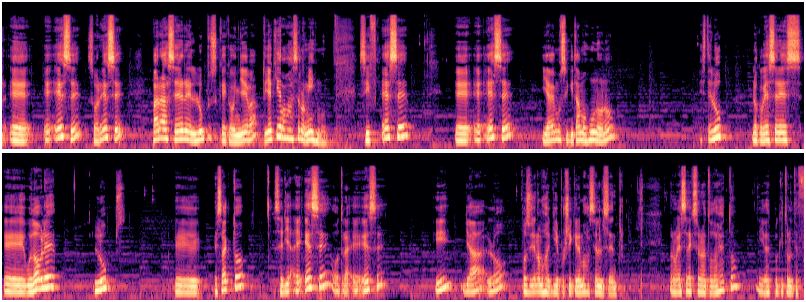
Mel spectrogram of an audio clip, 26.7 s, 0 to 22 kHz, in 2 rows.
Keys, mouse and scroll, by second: 0.8 e, 4.3-4.6 scroll up 1, 4.6 right click, 5.0 alt+shift+right click, 5.2 right click, 6.2 shift+s, 7.8 e, 13.8 w, 18.2 e, 22.2-22.7 scroll down 7, 23.2-23.8 scroll up 7, 23.8 middle click, 24.0 alt+shift+right click, 24.3 shift+right click, 24.7 right click, 25.1 shift+right click, 25.4 shift+right click, 25.9 shift+right click, 26.4 shift+right click.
